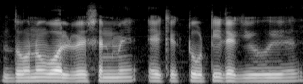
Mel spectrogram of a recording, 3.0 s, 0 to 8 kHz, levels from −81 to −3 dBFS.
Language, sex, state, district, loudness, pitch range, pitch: Hindi, male, Uttar Pradesh, Lucknow, -20 LUFS, 115-125 Hz, 120 Hz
